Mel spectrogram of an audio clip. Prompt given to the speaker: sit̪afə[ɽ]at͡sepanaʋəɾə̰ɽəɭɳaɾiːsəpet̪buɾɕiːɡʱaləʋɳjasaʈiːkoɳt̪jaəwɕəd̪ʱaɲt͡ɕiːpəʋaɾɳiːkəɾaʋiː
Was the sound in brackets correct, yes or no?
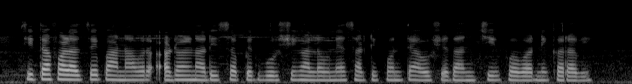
no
